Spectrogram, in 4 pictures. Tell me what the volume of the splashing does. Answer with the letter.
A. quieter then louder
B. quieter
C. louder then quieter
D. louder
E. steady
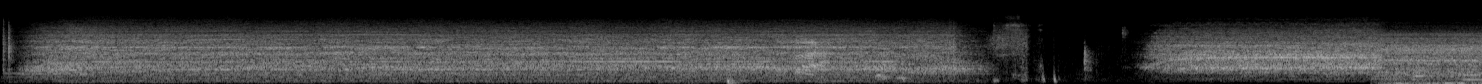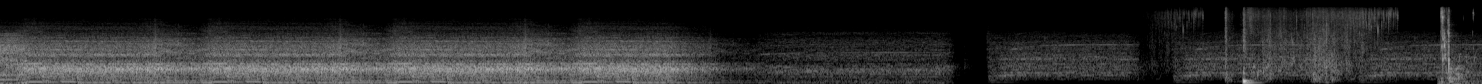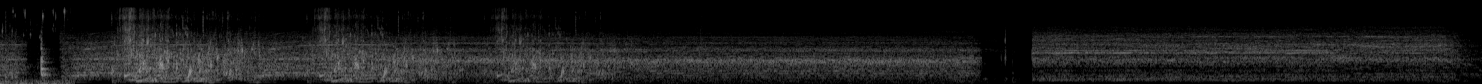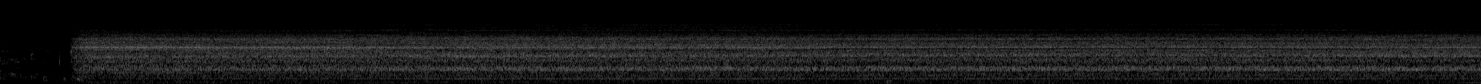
B.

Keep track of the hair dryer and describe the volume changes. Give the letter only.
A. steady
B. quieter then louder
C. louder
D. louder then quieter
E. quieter
E.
